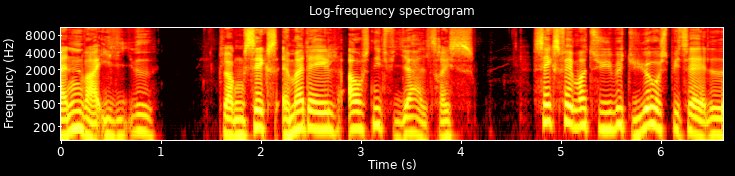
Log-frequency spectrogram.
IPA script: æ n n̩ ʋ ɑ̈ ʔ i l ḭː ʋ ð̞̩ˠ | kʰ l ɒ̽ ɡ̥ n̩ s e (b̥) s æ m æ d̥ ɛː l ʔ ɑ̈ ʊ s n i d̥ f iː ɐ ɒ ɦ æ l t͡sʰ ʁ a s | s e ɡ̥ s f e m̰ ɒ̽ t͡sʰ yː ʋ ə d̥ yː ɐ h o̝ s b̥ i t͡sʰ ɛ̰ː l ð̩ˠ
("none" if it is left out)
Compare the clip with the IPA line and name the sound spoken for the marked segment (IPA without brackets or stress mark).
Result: ɡ̥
